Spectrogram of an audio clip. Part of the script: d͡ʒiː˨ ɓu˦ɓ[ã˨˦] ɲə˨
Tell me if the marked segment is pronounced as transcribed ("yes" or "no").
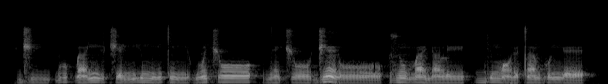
yes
